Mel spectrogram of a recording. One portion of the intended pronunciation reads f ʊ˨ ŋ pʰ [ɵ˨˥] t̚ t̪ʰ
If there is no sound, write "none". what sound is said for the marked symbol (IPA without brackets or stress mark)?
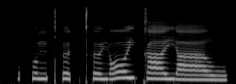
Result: ɵ˨˥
